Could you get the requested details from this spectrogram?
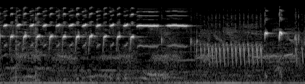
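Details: Male canary singing so a female will build her nest: evenly repeated bright chirps about seven per second, two short held whistles, then a lower buzzy rattle and a few sharp notes.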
